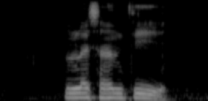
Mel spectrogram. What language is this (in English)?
Nepali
